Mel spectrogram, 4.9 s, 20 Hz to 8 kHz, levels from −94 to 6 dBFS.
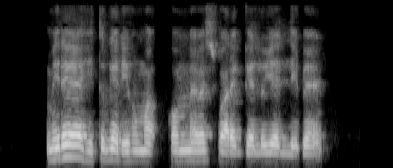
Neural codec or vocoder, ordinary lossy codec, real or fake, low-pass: codec, 16 kHz, 6 kbps, DAC; MP3, 64 kbps; fake; 7.2 kHz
